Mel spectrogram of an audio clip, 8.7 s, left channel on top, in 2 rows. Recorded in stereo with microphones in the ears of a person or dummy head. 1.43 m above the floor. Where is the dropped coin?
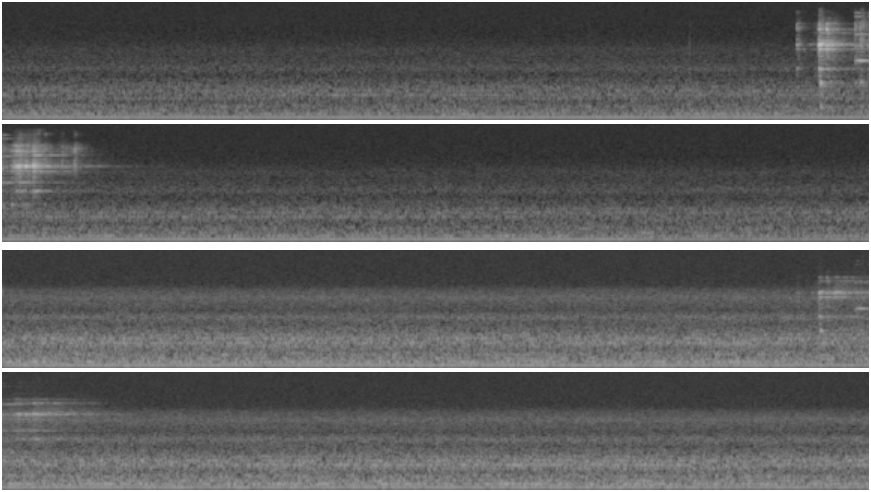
50° left (ahead or behind), 1.9 m.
